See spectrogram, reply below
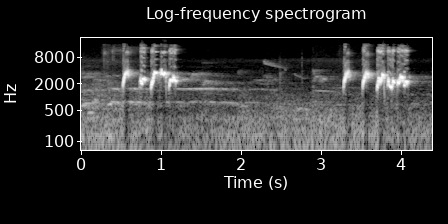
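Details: Caged red-whiskered bulbul morning song with forest-style double notes: two loud phrases of four or five rich, warbling whistled notes, about three seconds apart, with faint chirps in between.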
